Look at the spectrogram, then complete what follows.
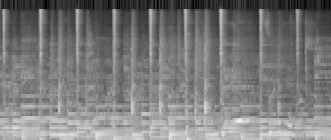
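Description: Acoustic guitar strummed with a drum kit playing live, with a steady beat of drum and cymbal hits under the guitar chords.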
